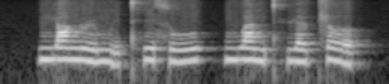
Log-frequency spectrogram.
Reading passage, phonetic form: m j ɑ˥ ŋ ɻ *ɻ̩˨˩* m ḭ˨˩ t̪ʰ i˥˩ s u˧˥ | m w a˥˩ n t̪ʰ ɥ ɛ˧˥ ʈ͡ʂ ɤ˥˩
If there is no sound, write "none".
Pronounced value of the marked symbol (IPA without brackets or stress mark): ɻ̩˧˥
